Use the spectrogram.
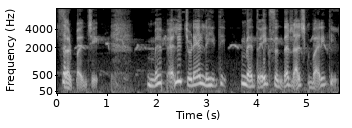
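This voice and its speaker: A woman's voice: medium pitch, very animated, measured pace, a little hiss or hum. A woman voicing a kindly, reassuring witch who was once a princess, in a cartoon bedtime story. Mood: sorrowful, earnest. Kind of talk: Hindi animated bedtime story acting. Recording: music behind the voice.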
